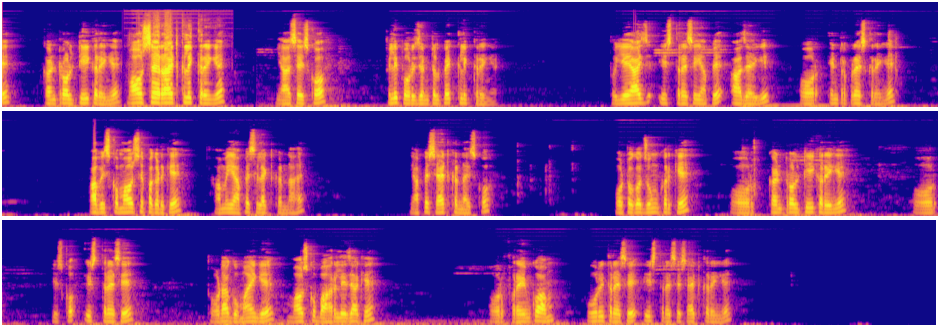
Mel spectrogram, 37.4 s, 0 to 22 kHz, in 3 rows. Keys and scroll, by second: 1.2 ctrl+t, 19.2 ctrl+=, 20.0 space, 23.5 ctrl+t, 32.4 Left, 35.4 Down, 36.7 Right, 37.2 Down.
